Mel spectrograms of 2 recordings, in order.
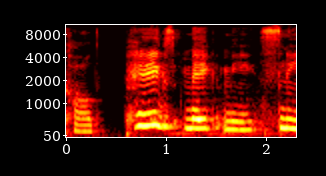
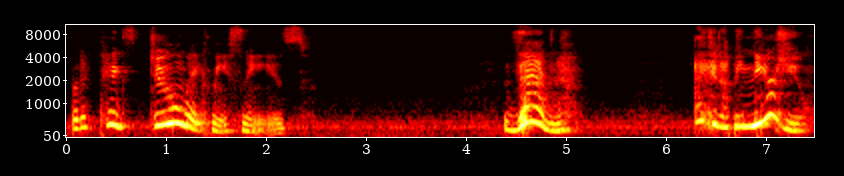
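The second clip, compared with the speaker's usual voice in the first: slow lament swelling to a louder cry; building to crying; 7 semitones higher, 8 dB louder, slower than usual. Acted. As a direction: despair building to tears. Gerald's rising despair.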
